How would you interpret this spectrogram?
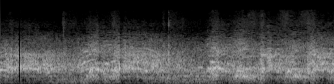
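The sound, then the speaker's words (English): A large crowd of counter-protesters in the nation's capital jeers and shouts at a small group of white supremacists at the Unite the Right rally, who arrive under heavy police protection. The sound is a dense wall of overlapping angry voices, with bursts of yelling rising above the roar, loud throughout. “Crowds jeered as a small group of white supremacists arrived in the nation's capital under heavy police protection”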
